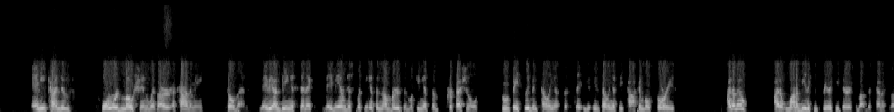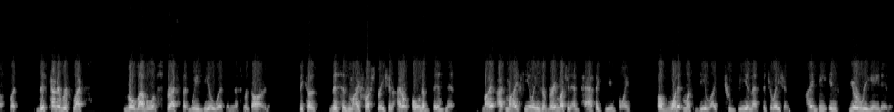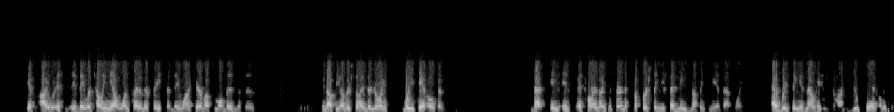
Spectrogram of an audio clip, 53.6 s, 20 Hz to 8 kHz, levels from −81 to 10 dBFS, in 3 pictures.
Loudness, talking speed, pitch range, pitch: -21 LUFS, 185 wpm, 145-200 Hz, 160 Hz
